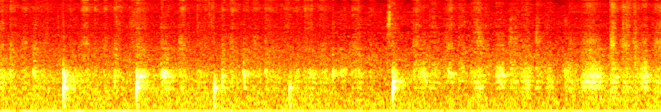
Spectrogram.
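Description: Colored pencil scratching and tapping on paper in short, irregular strokes, a few light ticks a second, as small leaves are drawn.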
